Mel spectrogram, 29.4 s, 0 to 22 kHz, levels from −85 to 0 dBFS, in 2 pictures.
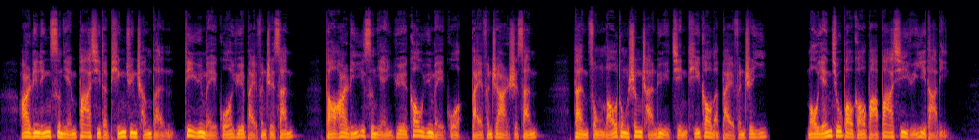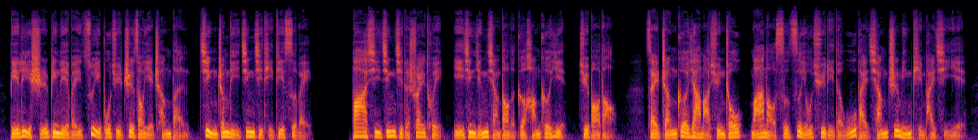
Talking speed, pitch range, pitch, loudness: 270 characters per minute, 80-110 Hz, 95 Hz, -20 LUFS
